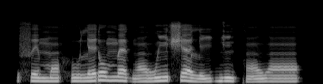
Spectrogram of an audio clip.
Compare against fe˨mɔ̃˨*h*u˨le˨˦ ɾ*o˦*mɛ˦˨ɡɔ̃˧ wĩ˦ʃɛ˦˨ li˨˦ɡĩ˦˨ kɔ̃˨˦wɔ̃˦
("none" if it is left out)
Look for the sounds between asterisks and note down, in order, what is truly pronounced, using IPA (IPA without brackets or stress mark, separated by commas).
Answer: h, o˦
